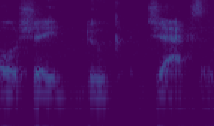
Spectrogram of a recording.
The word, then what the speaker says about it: O'Shea Duke Jackson: If you want to rock his show, it's called O'Shea Duke Jackson, just like I spoke, just like it's spelled.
